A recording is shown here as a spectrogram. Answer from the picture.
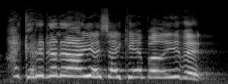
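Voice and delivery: high, laughing disbelief; a hammed-up, giddy worker voice; amazed workers. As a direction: gush like someone who just got rich. Workers marvel at their pay.

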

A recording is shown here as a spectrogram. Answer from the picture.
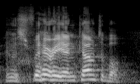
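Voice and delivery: laughing through the words; amused, real laugh while telling. Real, not acted. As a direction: chuckle at the awkward memory. Laughing at awkward silence.

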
